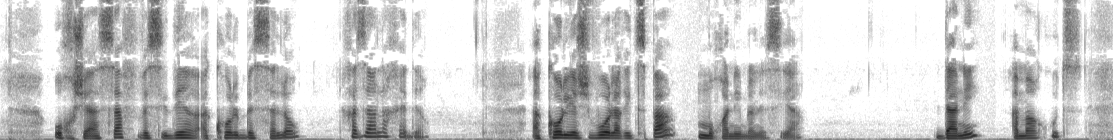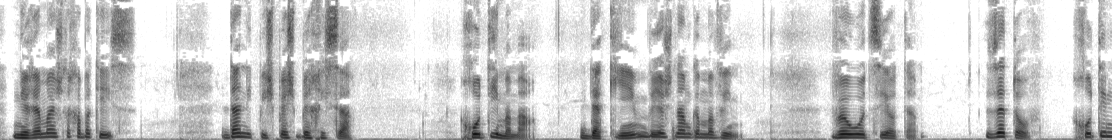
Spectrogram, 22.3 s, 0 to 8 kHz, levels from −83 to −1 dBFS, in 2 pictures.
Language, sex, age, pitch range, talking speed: Hebrew, male, 40-59, 105-170 Hz, 95 wpm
